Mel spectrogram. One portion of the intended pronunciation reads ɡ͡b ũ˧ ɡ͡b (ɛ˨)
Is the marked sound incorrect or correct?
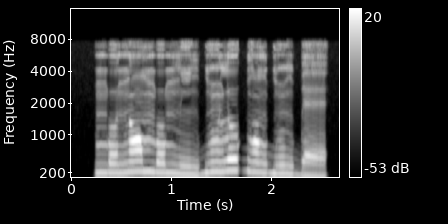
correct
